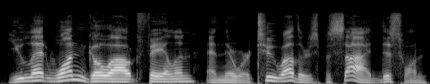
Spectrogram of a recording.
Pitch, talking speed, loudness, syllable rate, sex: 130 Hz, 195 wpm, -17 LUFS, 5.3 syllables/s, male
